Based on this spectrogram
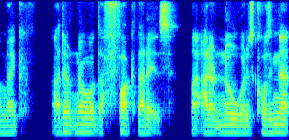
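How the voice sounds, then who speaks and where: A man with an Edinburgh accent, fairly low pitch and fairly even intonation. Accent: Scottish (Edinburgh). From Scotland, Edinburgh. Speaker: breathwork and performance coach. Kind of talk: casual podcast conversation.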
